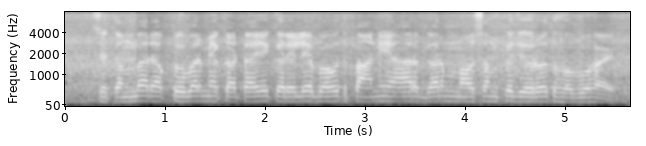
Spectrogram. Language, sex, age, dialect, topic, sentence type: Magahi, male, 31-35, Southern, agriculture, statement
